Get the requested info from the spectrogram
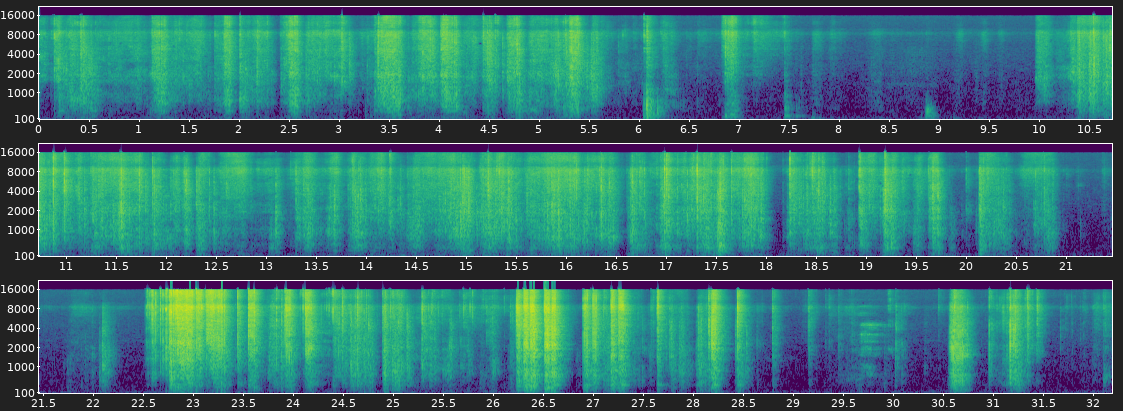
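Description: Brown kraft wrapping paper crinkling and rustling as it is cut and folded around a parcel, in bursts with short pauses between. Two loud ripping rasps come in the last third, louder than the paper handling.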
